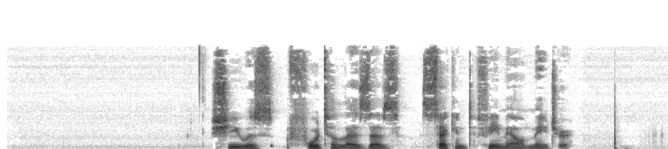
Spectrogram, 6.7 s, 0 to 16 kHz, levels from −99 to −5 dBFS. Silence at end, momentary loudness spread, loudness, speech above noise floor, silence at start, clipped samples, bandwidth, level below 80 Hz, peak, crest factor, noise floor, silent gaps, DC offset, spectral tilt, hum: 1 s; 23 LU; -26 LUFS; 45 dB; 2.1 s; under 0.1%; 11.5 kHz; -62 dBFS; -4 dBFS; 26 dB; -72 dBFS; none; under 0.1%; -3.5 dB/octave; none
